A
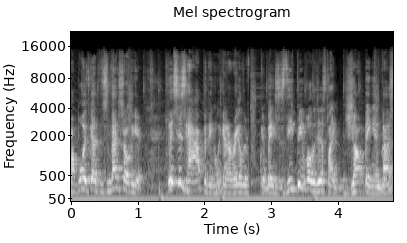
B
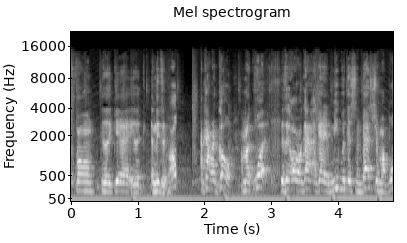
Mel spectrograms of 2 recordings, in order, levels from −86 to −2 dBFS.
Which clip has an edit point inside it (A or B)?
A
